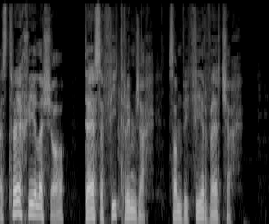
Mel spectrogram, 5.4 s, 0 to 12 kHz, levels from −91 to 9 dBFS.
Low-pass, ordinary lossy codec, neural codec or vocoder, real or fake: 10.8 kHz; MP3, 64 kbps; vocoder, 44.1 kHz, 128 mel bands every 512 samples, BigVGAN v2; fake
